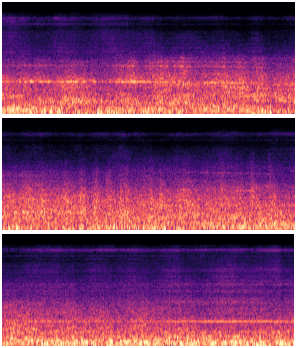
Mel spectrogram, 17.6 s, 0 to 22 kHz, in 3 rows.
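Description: American Airlines flight 994 departing Sky Harbor International Airport in Phoenix, a loud continuous jet engine roar with a whine that drifts in pitch as the aircraft climbs away.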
